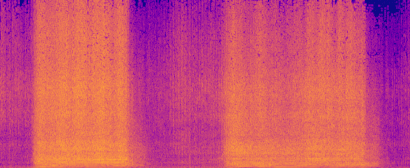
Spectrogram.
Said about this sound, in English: So while we listen to that gorgeous roar of two nitro powered top fuel cars, you'll notice that the burnouts don't all the way sound the same. Characteristically they do, but not every team ramps up to the same RPM.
